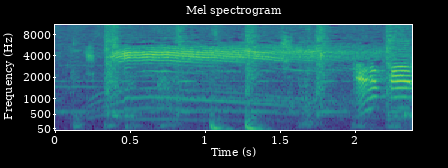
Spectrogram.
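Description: Background music with a beat, and a long wavering high-pitched sound that starts about half a second in and slowly falls until near the end.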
